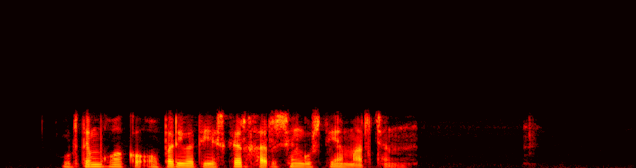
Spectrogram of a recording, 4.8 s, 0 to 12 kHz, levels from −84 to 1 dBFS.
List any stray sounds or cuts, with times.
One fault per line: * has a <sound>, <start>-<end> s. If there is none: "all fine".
all fine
